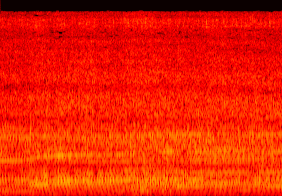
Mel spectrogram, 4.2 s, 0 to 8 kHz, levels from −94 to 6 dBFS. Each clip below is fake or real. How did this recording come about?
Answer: real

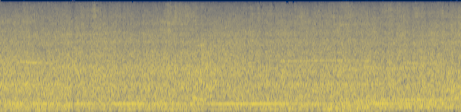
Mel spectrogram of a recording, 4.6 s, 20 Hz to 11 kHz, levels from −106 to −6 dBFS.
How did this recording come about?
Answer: real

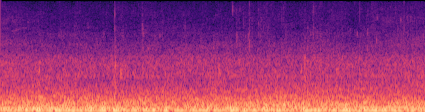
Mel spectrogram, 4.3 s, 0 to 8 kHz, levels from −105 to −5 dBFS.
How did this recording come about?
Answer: real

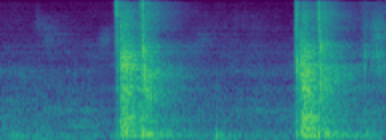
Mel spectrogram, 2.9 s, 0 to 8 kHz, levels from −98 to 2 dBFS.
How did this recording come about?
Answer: fake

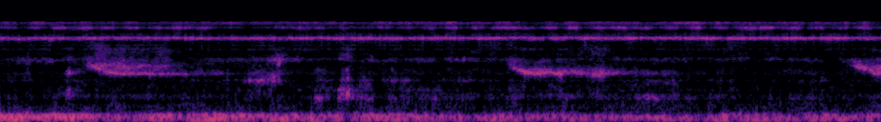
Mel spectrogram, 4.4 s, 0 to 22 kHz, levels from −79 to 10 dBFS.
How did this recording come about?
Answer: fake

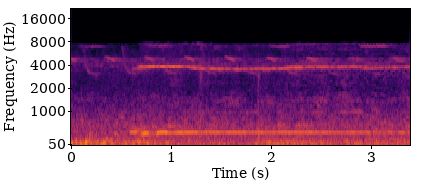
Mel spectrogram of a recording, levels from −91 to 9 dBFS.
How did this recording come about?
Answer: real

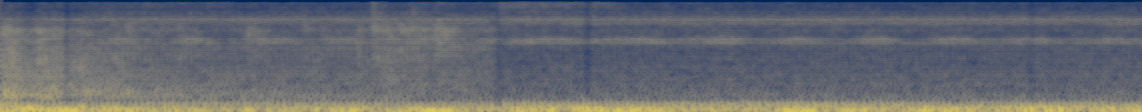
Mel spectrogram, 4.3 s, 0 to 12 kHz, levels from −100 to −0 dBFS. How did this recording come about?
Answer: fake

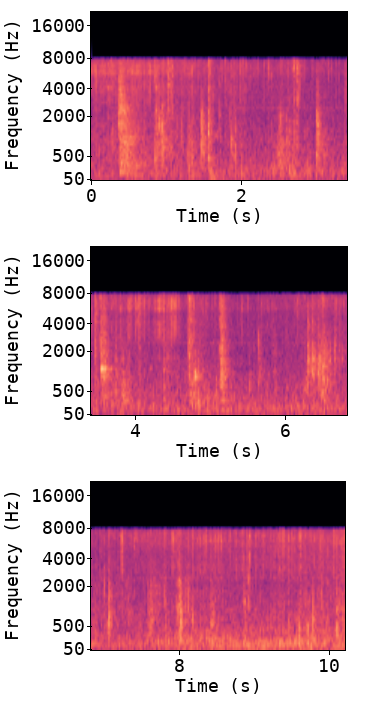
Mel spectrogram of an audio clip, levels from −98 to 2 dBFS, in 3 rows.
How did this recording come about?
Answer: real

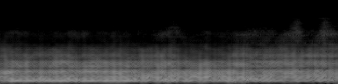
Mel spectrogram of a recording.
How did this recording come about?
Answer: fake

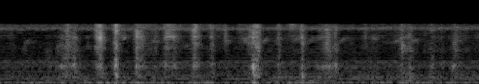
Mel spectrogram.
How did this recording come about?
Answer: fake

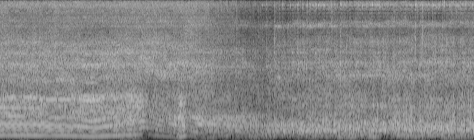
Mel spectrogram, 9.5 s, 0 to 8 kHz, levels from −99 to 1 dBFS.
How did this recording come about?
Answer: fake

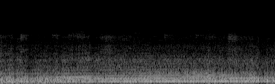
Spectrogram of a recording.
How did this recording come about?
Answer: real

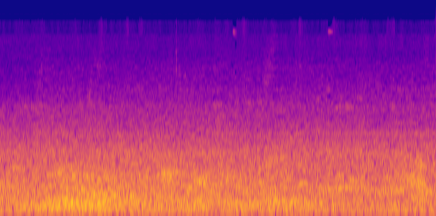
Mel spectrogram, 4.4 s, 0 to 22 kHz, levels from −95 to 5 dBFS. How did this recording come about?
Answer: real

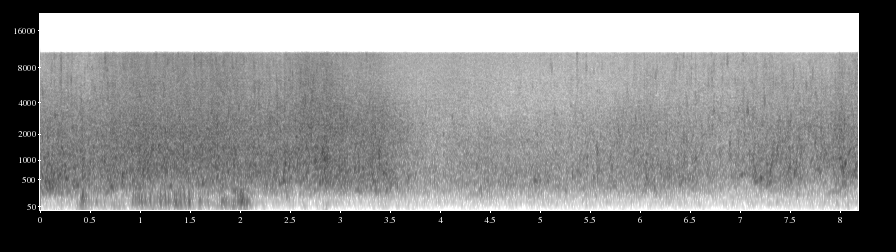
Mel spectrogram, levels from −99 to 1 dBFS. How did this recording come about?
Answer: fake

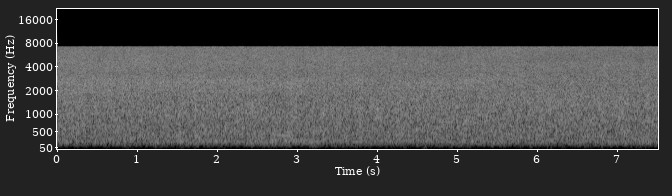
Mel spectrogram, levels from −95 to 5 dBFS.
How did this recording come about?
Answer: real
